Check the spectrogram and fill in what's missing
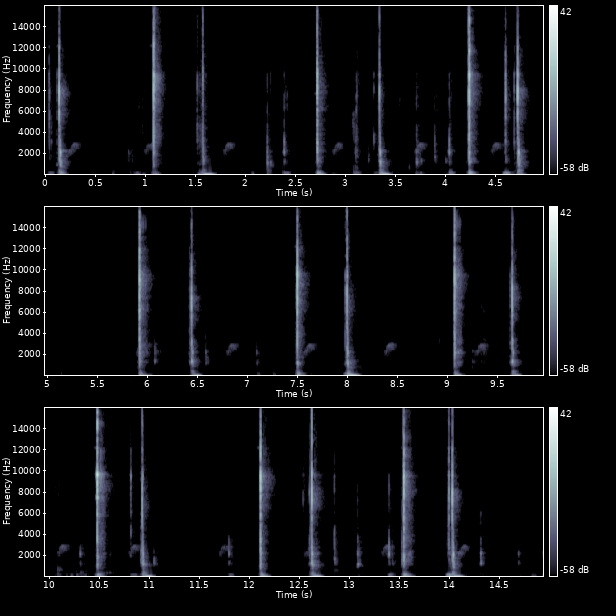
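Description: Slow, separate key clicks come from a black tenkeyless mechanical keyboard with plastic keycaps pressed by blue nitrile-gloved fingertips. Each press makes a short, bright click with almost no ring, spaced apart by quiet gaps. About twenty clicks are heard.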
